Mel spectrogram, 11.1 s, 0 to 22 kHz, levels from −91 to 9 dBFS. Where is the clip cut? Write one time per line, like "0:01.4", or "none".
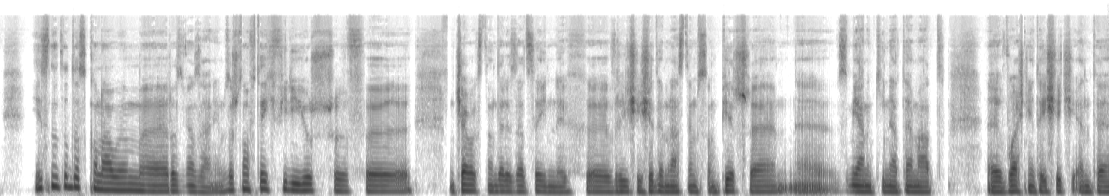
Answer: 0:04.5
